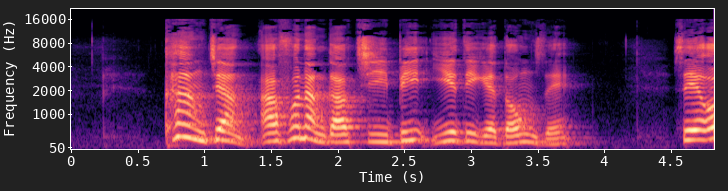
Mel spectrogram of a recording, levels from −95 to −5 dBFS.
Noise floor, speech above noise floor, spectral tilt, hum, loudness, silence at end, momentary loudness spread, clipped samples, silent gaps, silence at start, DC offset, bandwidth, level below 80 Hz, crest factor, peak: -58 dBFS; 42 dB; -2.5 dB/octave; none; -16 LUFS; 0 s; 11 LU; under 0.1%; none; 0.7 s; under 0.1%; 16.5 kHz; -66 dBFS; 16 dB; 0 dBFS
